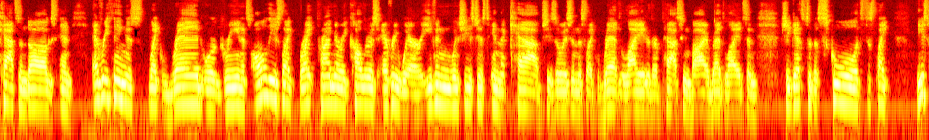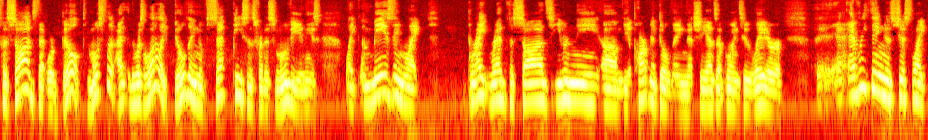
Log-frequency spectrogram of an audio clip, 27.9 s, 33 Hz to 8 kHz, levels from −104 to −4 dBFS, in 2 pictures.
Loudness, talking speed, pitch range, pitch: -16 LUFS, 200 wpm, 115-150 Hz, 130 Hz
